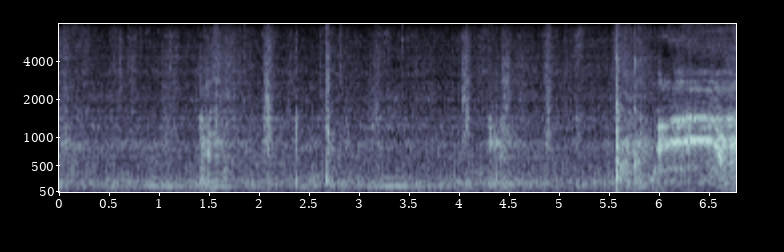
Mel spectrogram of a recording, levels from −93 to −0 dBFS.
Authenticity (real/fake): fake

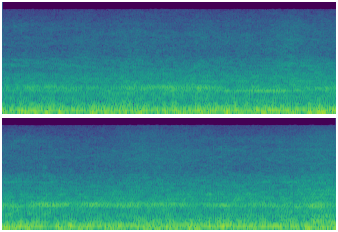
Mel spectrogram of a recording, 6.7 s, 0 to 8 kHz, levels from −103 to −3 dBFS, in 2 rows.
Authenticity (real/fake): fake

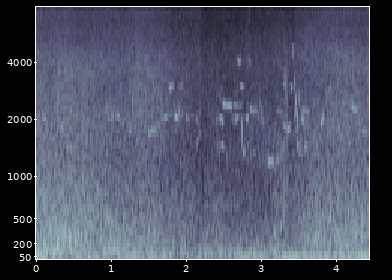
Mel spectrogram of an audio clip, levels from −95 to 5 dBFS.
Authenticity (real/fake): real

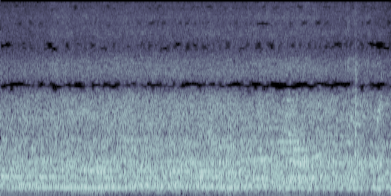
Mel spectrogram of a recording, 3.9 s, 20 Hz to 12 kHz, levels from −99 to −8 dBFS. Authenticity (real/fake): real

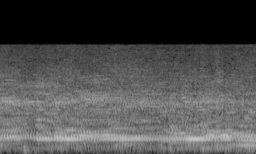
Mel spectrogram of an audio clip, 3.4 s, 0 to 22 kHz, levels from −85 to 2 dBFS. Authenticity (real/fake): real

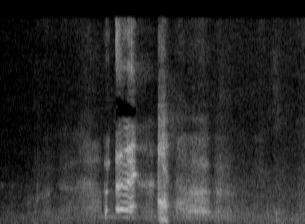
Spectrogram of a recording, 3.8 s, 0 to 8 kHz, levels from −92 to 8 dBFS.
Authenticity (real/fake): real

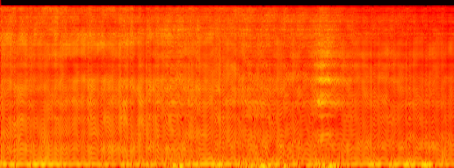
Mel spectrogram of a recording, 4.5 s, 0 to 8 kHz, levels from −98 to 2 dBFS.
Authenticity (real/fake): fake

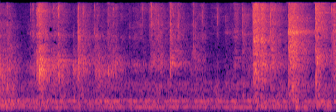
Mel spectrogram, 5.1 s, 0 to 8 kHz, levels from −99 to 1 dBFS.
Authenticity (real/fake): real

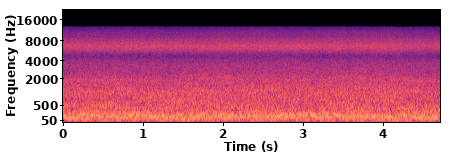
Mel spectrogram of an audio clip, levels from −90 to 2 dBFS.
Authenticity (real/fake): real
